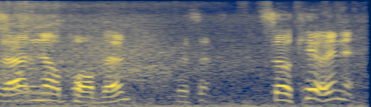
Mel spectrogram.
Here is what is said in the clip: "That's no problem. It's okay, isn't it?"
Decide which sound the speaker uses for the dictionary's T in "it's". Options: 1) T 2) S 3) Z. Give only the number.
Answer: 2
